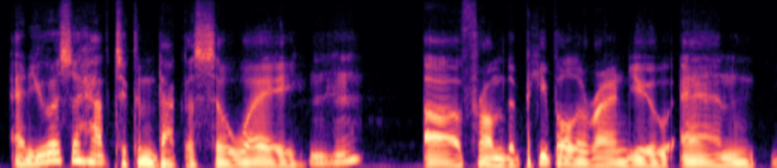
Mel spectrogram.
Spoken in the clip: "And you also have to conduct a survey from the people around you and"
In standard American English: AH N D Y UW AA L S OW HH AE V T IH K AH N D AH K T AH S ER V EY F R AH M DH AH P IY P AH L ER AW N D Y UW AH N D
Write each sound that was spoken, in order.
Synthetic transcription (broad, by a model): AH N Y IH AA L S OW HH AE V T IH K AH N D AH K T AH S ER W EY F R AH M DH AH P IY P L ER AW N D Y UW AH N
